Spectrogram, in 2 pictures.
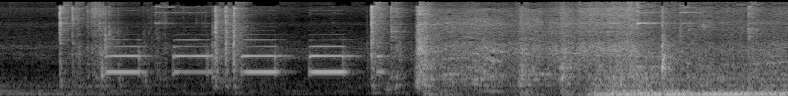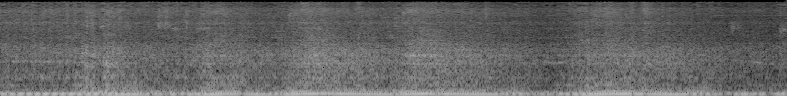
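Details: Jeep Cherokee XJ with its muffler cut out, running straight pipe: a few chime beeps, then the engine cranks, catches and settles into a loud, raw, deep rumble.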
